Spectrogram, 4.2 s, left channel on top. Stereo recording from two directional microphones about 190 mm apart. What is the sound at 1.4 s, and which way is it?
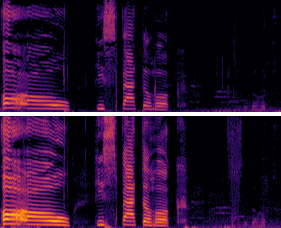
A woman's voice, 35° right (ahead or behind).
